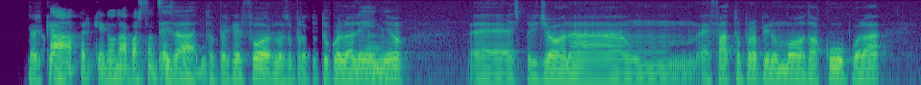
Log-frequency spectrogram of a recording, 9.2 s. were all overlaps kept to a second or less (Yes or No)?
Yes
